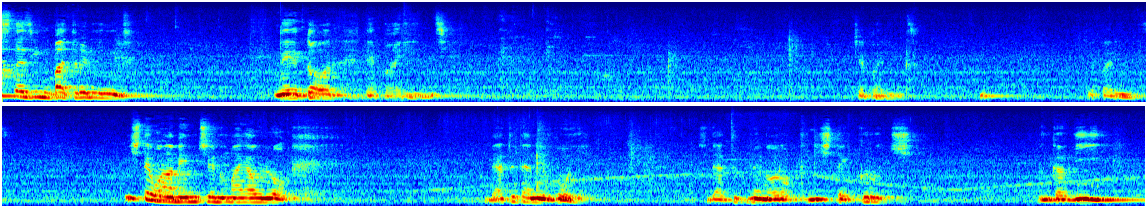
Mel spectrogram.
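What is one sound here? A man speaks calmly into a microphone, in bursts with pauses, in a reverberant space.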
